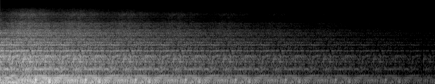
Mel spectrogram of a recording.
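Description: Cinematic logo-sting sound effect: a deep rumbling hit with a ringing chord of held tones, loud at first and fading out slowly over about four seconds.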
